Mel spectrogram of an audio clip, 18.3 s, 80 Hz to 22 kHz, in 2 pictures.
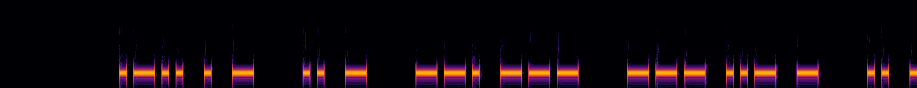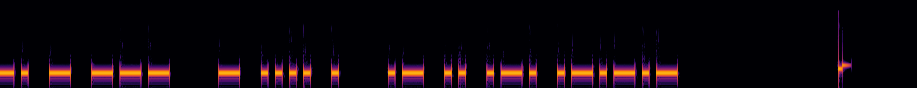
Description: Morse code, heard as a keyed tone, about 17 wpm, 700 Hz. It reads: LET IT GO OUT INTO THE AIR.
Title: Sentences from Top 1000 Words - Review Part 1 - 17wpm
